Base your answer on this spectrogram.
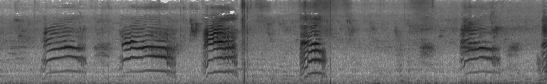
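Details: House cat pleading with its owner for food, meowing five times at irregular intervals of about two seconds; each call arches up and falls away, and the fourth is shorter and sharper.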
